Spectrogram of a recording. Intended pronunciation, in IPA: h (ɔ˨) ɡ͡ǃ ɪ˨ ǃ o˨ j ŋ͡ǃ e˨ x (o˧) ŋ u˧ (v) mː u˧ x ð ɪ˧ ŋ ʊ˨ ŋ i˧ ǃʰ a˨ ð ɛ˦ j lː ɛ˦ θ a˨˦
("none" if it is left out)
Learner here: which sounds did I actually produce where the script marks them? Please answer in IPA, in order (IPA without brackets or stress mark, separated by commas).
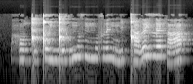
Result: ɔ˨, u˧, θ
